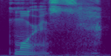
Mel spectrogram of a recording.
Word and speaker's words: Maurice: Are you sure old it's not Maurice. Morris? I'm sure, because his real life insistence that his name be pronounced Maurice was at odds with his on-screen character's pronunciation of Maurice. I feel like that would be so confusing, but also like if you've spent your entire life trying to get people to call you Morris, and then like even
